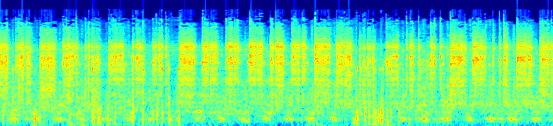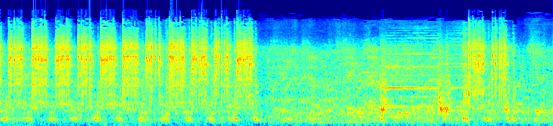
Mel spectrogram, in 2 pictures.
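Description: A braille translator embosser, in a mode that embosses braille and inkjet-prints at the same time, hammers out a business card with loud, rapid, evenly spaced punching strikes for about eleven seconds, then drops to a quieter mechanical whir with a few faint tonal beeps.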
